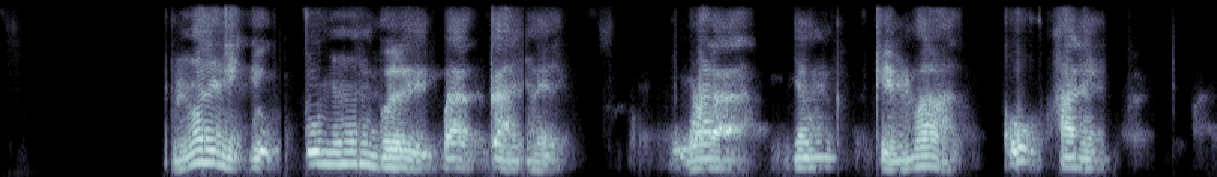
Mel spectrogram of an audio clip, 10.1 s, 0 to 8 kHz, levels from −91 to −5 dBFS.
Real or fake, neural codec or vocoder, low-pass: fake; codec, 16 kHz, 1 kbps, FreqCodec, smaller model; 7.2 kHz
